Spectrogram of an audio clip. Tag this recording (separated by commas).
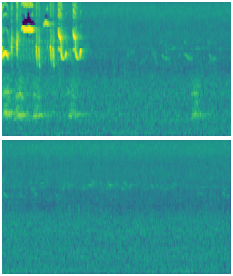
Animal, tweet, Bird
